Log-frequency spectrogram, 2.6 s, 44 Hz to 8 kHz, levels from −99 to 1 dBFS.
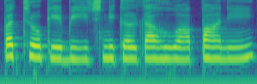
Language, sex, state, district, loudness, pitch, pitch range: Hindi, female, Himachal Pradesh, Shimla, -17 LUFS, 215 Hz, 210-225 Hz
